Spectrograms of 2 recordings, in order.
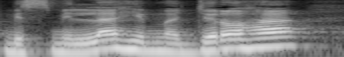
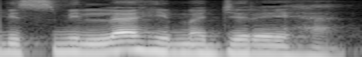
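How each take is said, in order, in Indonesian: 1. Vokal panjang itu bunyi 'a' terbuka. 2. Vokal panjang itu condong ke bunyi 'e'. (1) "Pada kalimat" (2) "dibaca miring menjadi"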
